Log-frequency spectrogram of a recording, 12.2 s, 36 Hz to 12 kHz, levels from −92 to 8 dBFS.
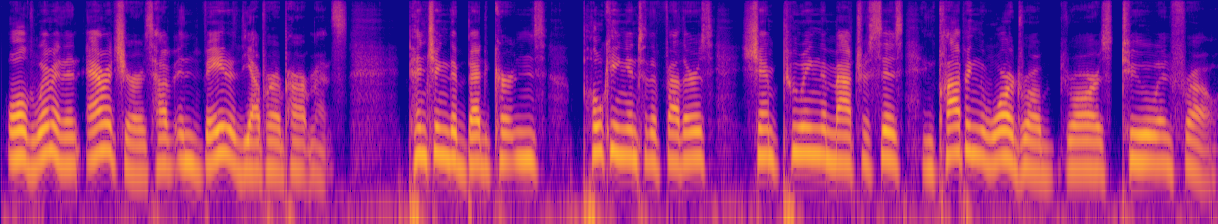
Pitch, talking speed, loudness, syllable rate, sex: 175 Hz, 140 wpm, -18 LUFS, 4.5 syllables/s, male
